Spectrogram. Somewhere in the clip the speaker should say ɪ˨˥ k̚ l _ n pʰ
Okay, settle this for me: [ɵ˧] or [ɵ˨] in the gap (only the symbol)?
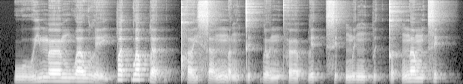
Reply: ɵ˨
